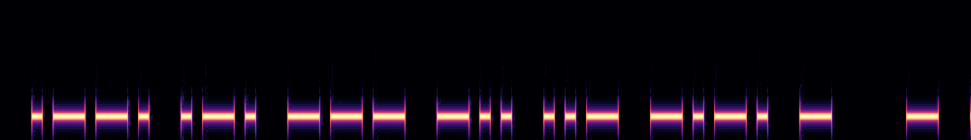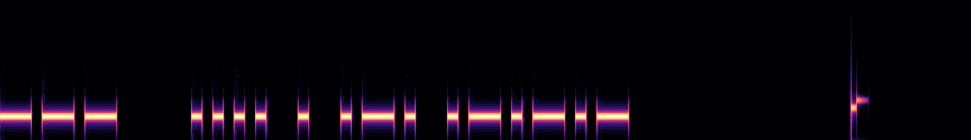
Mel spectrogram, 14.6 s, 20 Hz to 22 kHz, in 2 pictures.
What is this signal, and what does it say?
Morse code, heard as a keyed tone, about 16 wpm, 700 Hz. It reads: PRODUCT TO HER.
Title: Sentences from Top 1000 Words - Review Part 3 - 15wpm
